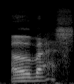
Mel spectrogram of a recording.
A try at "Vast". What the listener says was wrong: No. There's no A at the beginning. Vast. V-A-S-T.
